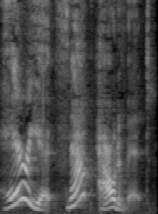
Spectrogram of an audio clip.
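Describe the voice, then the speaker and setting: A woman's voice: high voice, wildly swooping pitch, pitched above the performer's own voice, exaggerated voice. A woman doing a sensible girl hamster. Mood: brisk, soothing. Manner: brisk and level-headed. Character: sensible, calm young female hamster sister.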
